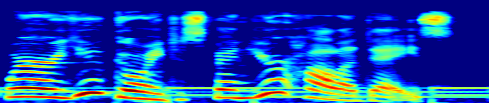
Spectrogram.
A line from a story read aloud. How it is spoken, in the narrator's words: cried Bertie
